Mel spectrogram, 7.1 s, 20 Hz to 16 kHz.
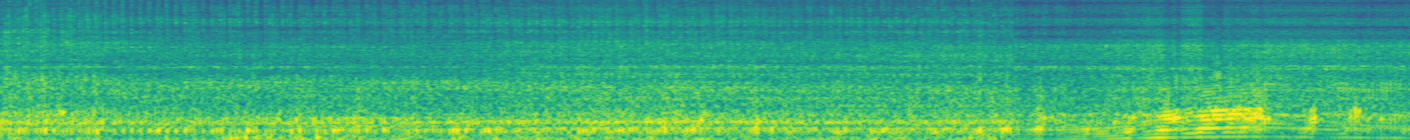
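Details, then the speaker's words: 1980 Evinrude 4.5 hp two-stroke outboard on a cold start runs ragged, surging then stumbling, and keeps running only with the fuel valve shut. Flooding rich through a broken pulse tube diaphragm; owner first suspected a stuck float needle. "So, what I notice is if I shut the valve off, it runs. Turn it on. Pulling in too much fuel. So, I think the needle might be stuck and that's why I probably have to keep filling the tank all the time."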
